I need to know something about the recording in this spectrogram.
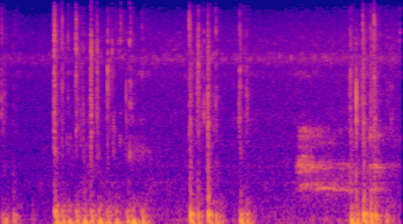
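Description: Keystrokes on a computer keyboard as code is typed into an editor: an irregular run of quick clicks, pausing briefly before a last few near the end.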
